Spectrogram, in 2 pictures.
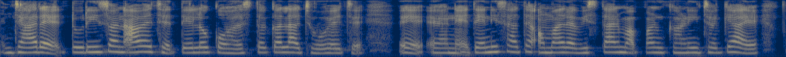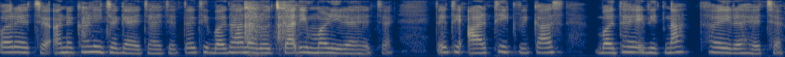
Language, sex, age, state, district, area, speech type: Gujarati, female, 18-30, Gujarat, Surat, rural, spontaneous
